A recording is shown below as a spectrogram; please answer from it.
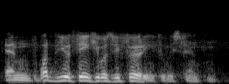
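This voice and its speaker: An actor playing a shrewd gentleman detective, unmasking a killer in 1940s radio-drama style, measured and commanding. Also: medium pitch, sing-song, slight background noise, close to an everyday voice. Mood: calm, triumphant. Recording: muffled 1940s radio broadcast.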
